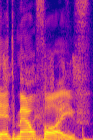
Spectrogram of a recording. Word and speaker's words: deadmau5: deadmau5 yes that is the correct way to pronounce deadmau5 we're here to talk to you all about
